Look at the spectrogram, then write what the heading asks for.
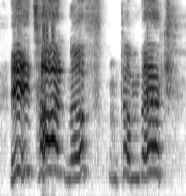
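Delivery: shrill, very loud, high, drawn-out scream. Voicing a raider who screams back at the group: raider screaming back. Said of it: "he screams back at you guys".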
